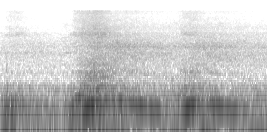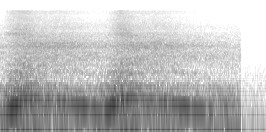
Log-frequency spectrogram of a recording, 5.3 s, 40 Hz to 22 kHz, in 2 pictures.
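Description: BMW E92 M3's S65 V8 engine revved in four throttle blips about a second apart, each rising and falling in pitch, heard through a phone microphone inside the cabin. The sound cuts off suddenly near the end.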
